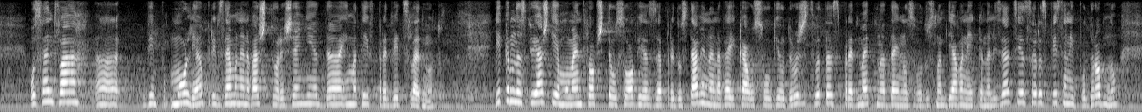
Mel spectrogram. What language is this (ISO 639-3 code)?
bul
